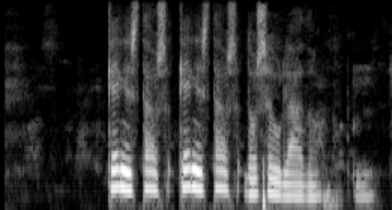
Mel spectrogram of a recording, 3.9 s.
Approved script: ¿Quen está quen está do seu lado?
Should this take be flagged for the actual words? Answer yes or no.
no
